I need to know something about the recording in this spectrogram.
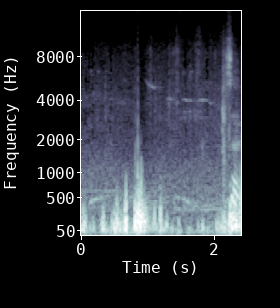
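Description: A few low knocks and a thump as a spiral-bound sketchbook is set back onto a wooden easel and handled, the loudest knock just under a second in.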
